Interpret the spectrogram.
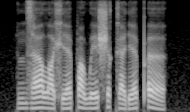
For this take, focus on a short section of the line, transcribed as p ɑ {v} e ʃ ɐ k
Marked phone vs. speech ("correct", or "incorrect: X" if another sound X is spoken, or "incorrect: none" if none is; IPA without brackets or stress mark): incorrect: w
